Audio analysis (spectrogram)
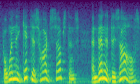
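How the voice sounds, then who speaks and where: An actor playing a plucky youngster with slangy, colloquial speech and a husky voice in an old-time radio serial. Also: mid-range voice, very animated, moderate pace, a little hiss or hum, close to an everyday voice. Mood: excited, plucky. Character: spirited, slangy, plucky youngster named Jerry. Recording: muffled vintage radio recording.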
